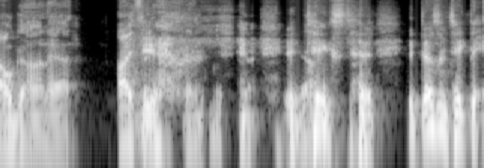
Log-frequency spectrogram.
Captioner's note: laughs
